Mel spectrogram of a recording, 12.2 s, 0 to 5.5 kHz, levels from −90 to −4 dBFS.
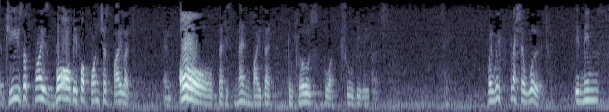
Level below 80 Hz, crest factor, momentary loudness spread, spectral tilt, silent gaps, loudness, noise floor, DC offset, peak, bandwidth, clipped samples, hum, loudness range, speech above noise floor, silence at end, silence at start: -54 dBFS; 20 dB; 21 LU; -9.5 dB/octave; none; -24 LUFS; -47 dBFS; under 0.1%; -6 dBFS; 5.4 kHz; under 0.1%; none; 14 LU; 23 dB; 0 s; 0 s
